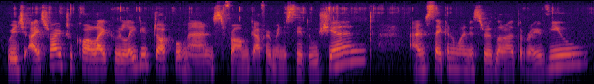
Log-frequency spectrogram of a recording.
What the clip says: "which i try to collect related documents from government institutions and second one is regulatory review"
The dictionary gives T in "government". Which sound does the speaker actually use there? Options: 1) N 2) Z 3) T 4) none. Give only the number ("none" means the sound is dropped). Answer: 4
